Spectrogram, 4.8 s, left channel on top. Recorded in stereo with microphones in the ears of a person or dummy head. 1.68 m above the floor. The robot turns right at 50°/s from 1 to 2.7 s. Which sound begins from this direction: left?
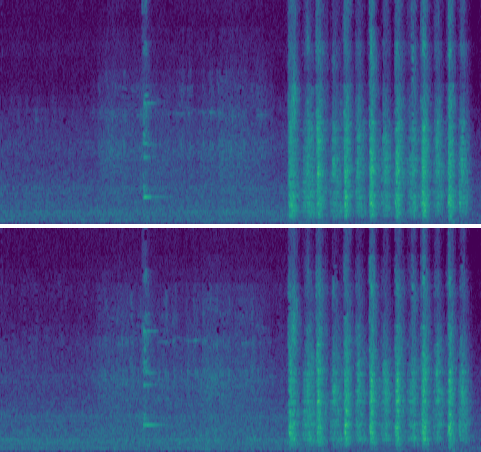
A bell, at 1.4 s.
